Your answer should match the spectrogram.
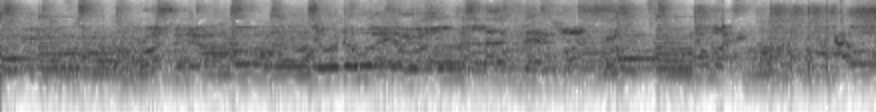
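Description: Karaoke backing track with strummed guitar playing loudly through a bar PA, with men singing along into microphones. The sound is thin, with almost no bass.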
